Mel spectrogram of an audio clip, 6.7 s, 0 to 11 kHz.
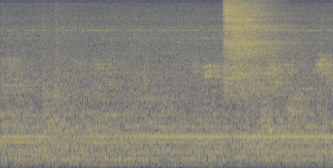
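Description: Kawasaki C151 metro car standing at a platform: steady interior hum and rumble of its equipment and ventilation, with a faint steady tone. About four and a half seconds in comes a sudden loud hiss of compressed air from the train's pneumatics, which fades over a second or so.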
